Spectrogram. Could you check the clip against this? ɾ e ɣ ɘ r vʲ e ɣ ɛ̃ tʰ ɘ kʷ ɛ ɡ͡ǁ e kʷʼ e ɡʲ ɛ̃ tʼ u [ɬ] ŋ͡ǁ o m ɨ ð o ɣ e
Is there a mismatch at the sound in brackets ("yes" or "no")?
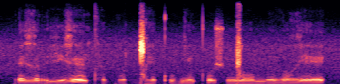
yes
